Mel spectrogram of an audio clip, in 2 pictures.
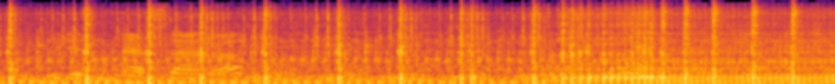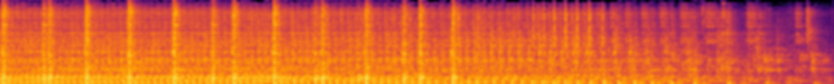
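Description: An engine runs steadily, driving a sprocket forward, with a rapid even clatter of ticks and thumps up close that fades toward the end; someone talks over it.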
